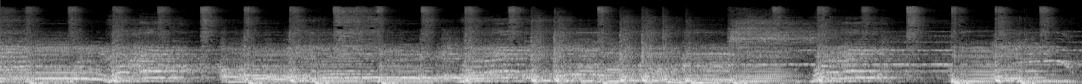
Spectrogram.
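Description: Live rock band playing loudly, a drum kit keeping a steady beat under guitar and keyboards, heard from within the audience.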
